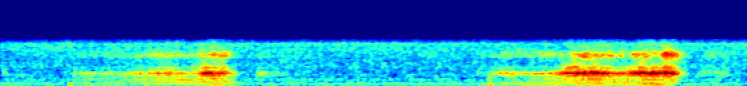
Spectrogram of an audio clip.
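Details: Adult man passed out asleep on a couch: two deep, buzzing, rattling snores about three seconds apart, over steady low room hum; loud snoring.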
